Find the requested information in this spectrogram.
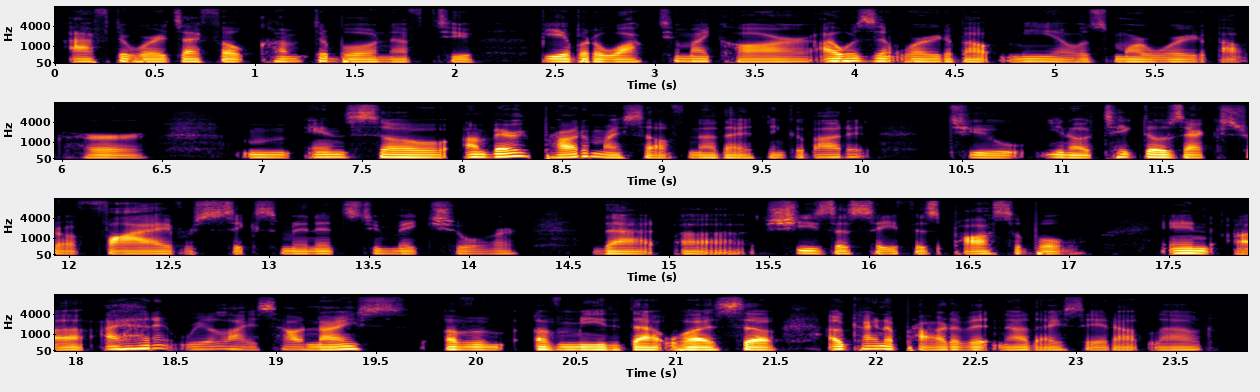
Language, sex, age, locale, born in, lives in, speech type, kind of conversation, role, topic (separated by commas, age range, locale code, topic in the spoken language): English, male, 20-24, en-US, United States, United States, conversation, unstructured, none, How do you feel when you help a coworker succeed?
